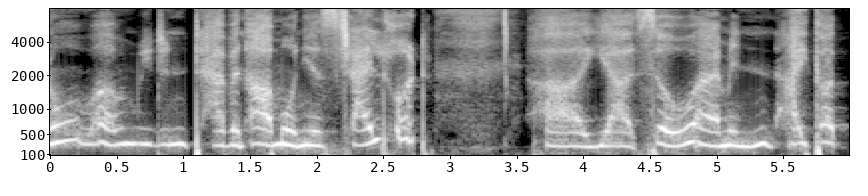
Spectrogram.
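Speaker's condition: Tracheostomy, vocal cords permanently constricted from smoke inhalation

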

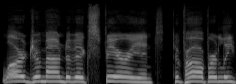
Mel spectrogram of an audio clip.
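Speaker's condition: Parkinson's disease; slurred words when off

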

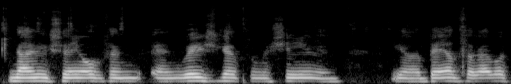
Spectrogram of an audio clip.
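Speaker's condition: Cerebral palsy, hemiplegia; speech impediment, had to step up speech

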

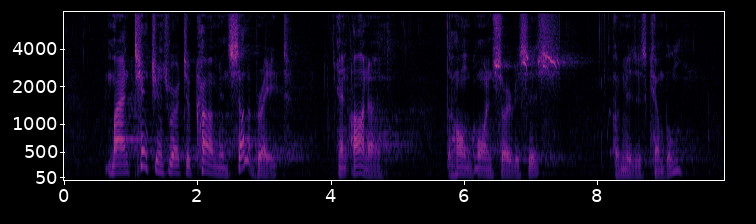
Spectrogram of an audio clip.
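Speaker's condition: No condition

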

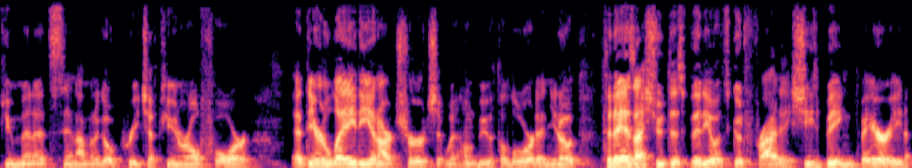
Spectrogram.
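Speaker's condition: No condition

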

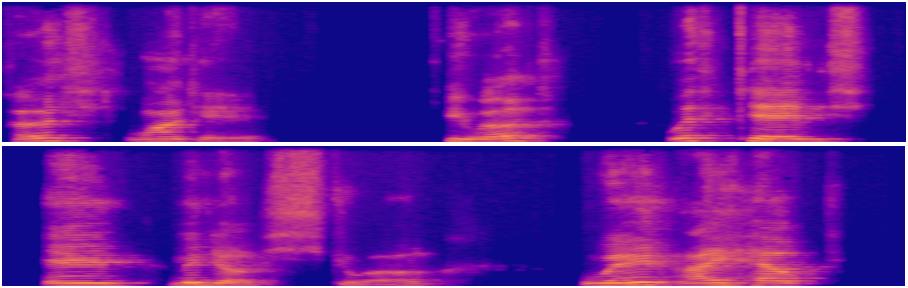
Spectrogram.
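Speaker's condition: Down syndrome

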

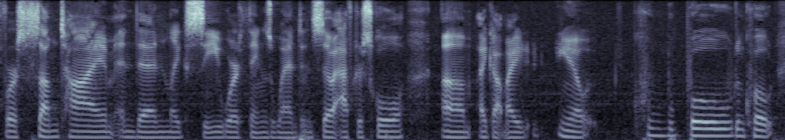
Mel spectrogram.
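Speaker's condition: Stuttering; developmental stutter since about age 5, persisted into adulthood, varied speech therapies and groups; still stutters as adult, speaks often for work; worse with anxiety and nerves, harder when speaking unplanned; prolonged sounds, blocks

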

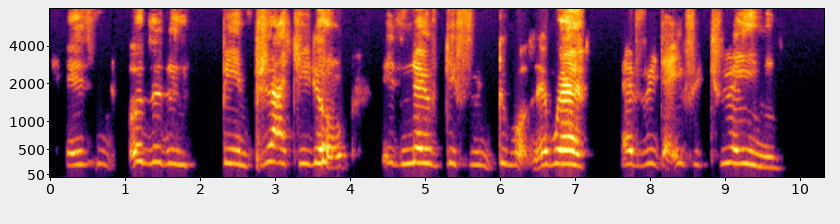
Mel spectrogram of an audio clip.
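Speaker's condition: Cerebral palsy; could not jump

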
